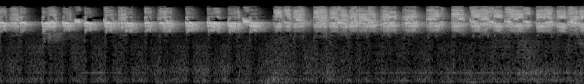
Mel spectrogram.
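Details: A brood of feathered Black Redstart chicks begs in the nest in Portugal on 17 May 2020: a thick, high, hissing chorus in fast pulses, with a faint steady tone underneath.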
